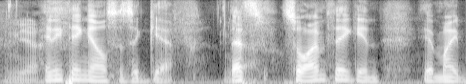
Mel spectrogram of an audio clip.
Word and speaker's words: GIF: It's the same with GIF and JIF and YIF.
